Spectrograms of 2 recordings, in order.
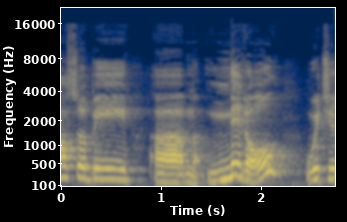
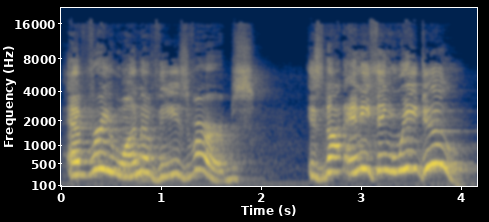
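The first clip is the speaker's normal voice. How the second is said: fervent emphasis; 10 semitones higher, 6 dB louder than usual. Real, not acted. Preacher driving home his point.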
